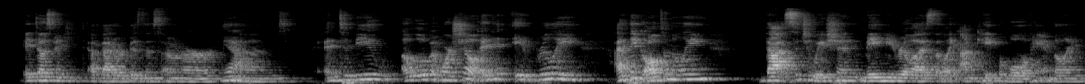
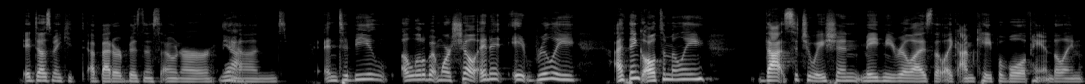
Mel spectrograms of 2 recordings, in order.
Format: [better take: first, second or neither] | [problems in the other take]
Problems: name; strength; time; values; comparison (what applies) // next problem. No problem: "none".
second | room echo; noticeable; dies away in 0.4 s // off-mic speech; far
